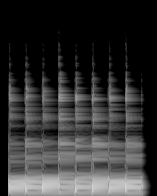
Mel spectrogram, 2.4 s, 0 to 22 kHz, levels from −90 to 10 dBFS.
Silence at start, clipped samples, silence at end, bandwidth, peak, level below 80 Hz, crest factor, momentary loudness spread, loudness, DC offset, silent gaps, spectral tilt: 0.15 s; under 0.1%; 0.2 s; 5.4 kHz; -2 dBFS; -28 dBFS; 14 dB; 3 LU; -17 LUFS; under 0.1%; none; -9 dB/octave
